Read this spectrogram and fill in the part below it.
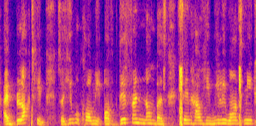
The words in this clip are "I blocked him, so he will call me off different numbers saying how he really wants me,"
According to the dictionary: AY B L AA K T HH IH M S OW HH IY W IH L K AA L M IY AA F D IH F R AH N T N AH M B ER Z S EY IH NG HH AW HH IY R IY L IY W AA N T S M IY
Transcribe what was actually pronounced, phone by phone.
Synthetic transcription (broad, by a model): AY B L AA K T HH IH M S OW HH IY W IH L K AA L M IY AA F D IH F R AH N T N AH M B ER Z S EY IH NG HH AW HH IY R IY L IY W AA N T S M IY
